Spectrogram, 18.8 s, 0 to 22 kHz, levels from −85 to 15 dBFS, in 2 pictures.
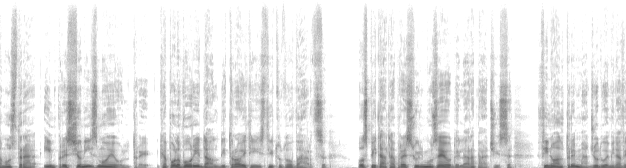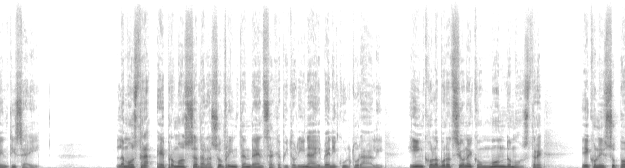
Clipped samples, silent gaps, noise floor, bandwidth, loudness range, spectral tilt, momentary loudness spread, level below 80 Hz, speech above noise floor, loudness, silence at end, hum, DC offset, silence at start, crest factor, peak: under 0.1%; none; -70 dBFS; over 20 kHz; 4 LU; -5 dB/octave; 11 LU; -52 dBFS; 42 dB; -29 LUFS; 0 s; none; under 0.1%; 0 s; 18 dB; -12 dBFS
